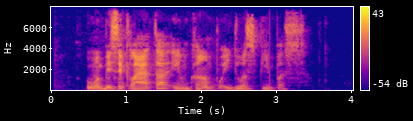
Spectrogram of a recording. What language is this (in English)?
Portuguese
